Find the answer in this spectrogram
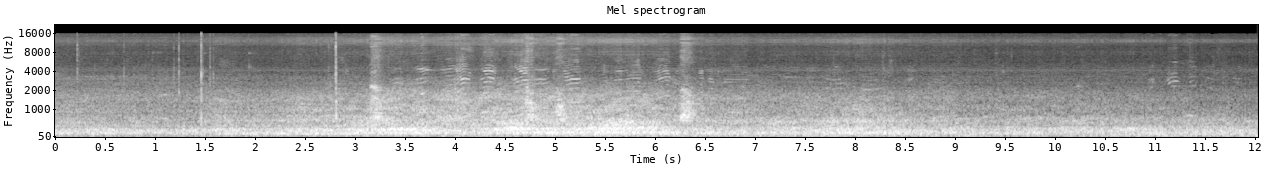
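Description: Four-engine Boeing 747 Shuttle Carrier Aircraft, carrying Space Shuttle Endeavour, flying low overhead: a steady jet rumble that swells to its loudest around the middle as it passes.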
